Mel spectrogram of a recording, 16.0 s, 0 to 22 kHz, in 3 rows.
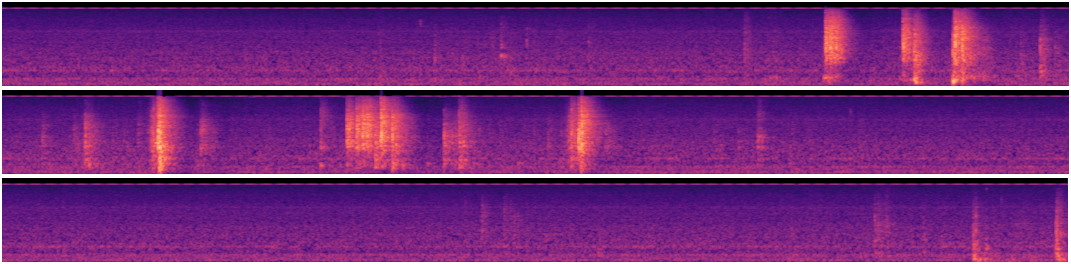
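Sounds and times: plastic clicks and clacks: 3.7s - 8.4s
plastic rattling: 3.7s - 8.4s.

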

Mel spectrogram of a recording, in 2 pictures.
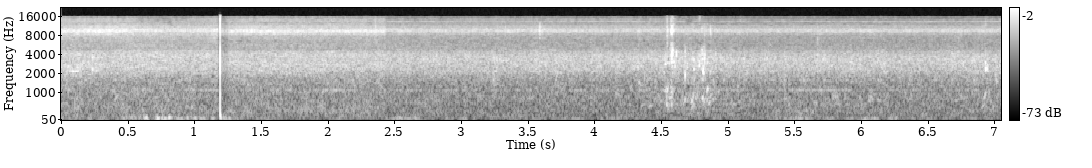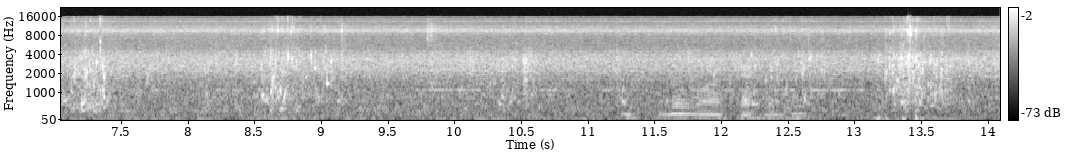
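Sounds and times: stream water trickling: 0.0s - 14.0s
small water splashes: 4.2s - 10.8s, 12.3s - 14.0s.

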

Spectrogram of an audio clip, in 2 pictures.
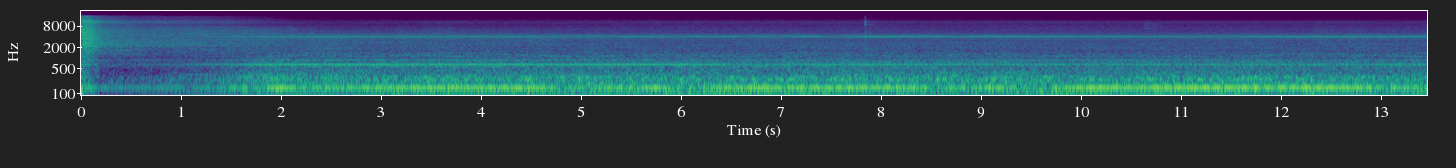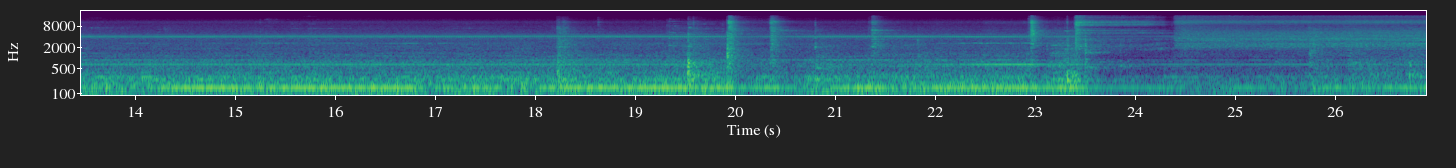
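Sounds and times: air hiss: 0.0s - 2.0s
steady high whine: 0.0s - 26.9s.

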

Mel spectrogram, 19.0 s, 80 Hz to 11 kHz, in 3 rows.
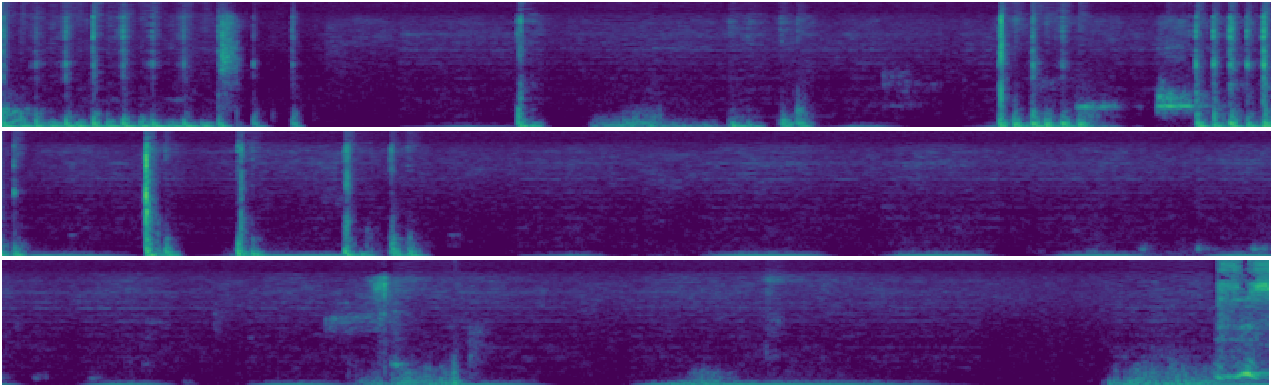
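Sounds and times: low electrical hum: 0.0s - 19.0s
keyboard keys clicking: 5.0s - 6.5s.

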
